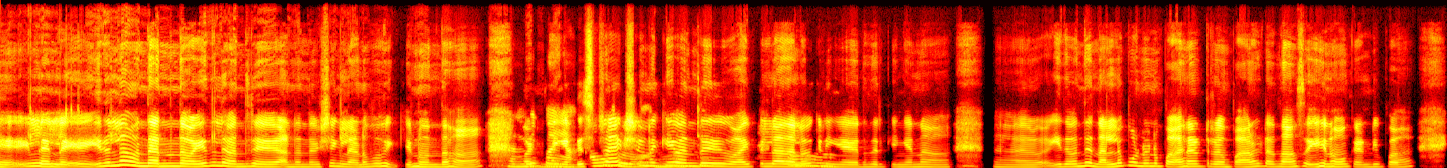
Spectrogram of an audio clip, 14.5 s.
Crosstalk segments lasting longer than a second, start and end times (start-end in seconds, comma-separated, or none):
5.2-7.1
